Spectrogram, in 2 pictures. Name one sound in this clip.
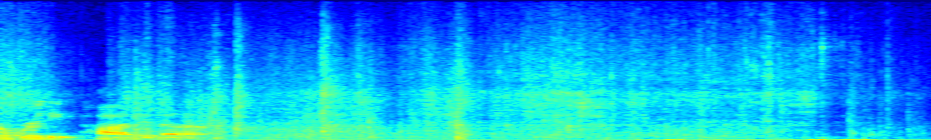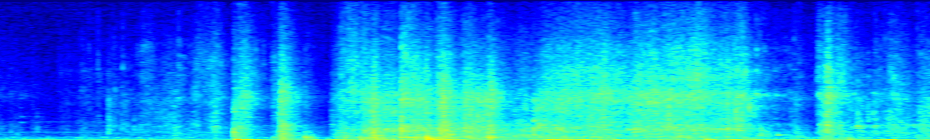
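Paper packing crinkles as a woman unwraps it.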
